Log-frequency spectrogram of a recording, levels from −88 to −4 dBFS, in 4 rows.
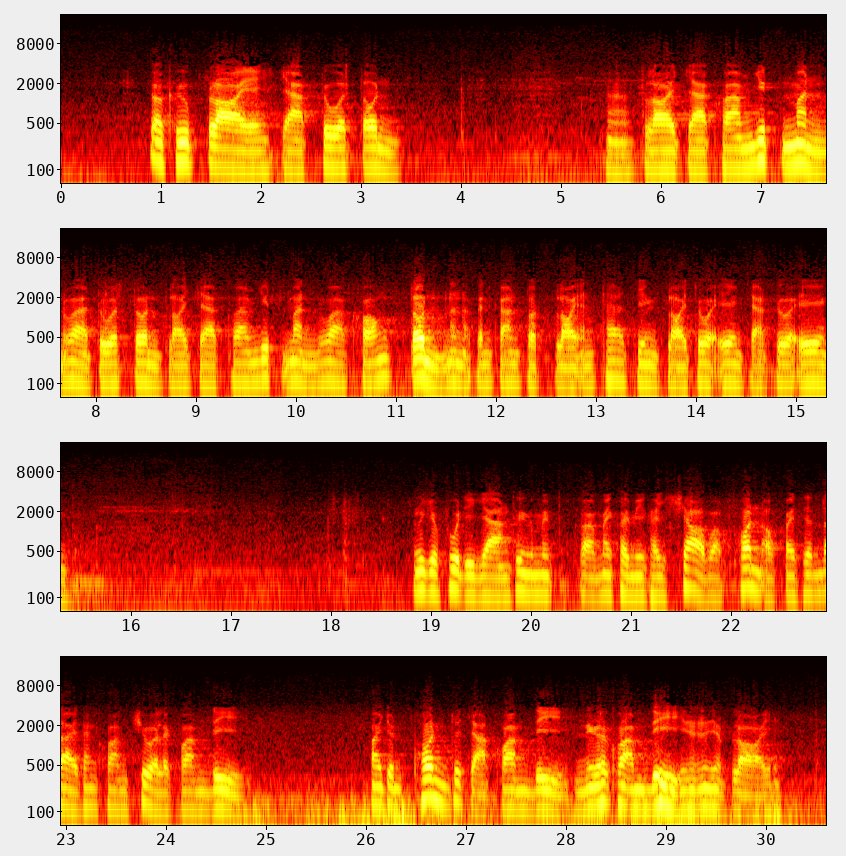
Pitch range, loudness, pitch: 95-110 Hz, -26 LUFS, 100 Hz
